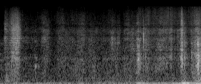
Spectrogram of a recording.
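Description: Faint scrapes and rustles of a piece of foam pool noodle being handled and pushed into a flanged hole in a plywood window panel: one short scratchy sound just after the start and a couple more near the end.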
